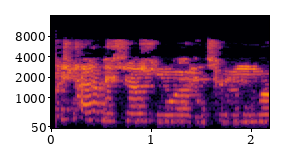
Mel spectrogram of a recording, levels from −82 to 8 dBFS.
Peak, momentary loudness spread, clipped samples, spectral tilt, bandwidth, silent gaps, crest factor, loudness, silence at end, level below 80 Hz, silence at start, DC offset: -2 dBFS; 6 LU; under 0.1%; 1.5 dB/octave; 8 kHz; none; 16 dB; -16 LUFS; 0 s; -74 dBFS; 0.05 s; under 0.1%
